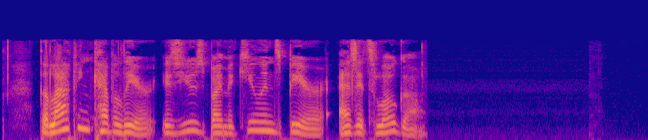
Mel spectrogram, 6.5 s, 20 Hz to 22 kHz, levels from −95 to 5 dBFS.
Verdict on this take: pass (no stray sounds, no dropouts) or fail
pass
